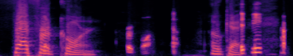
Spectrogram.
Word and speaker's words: Pfefferkorn: Pfefferkorn. Peppercorn? That's close enough. It's pronounced with an F instead. It's Pfefferkorn.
